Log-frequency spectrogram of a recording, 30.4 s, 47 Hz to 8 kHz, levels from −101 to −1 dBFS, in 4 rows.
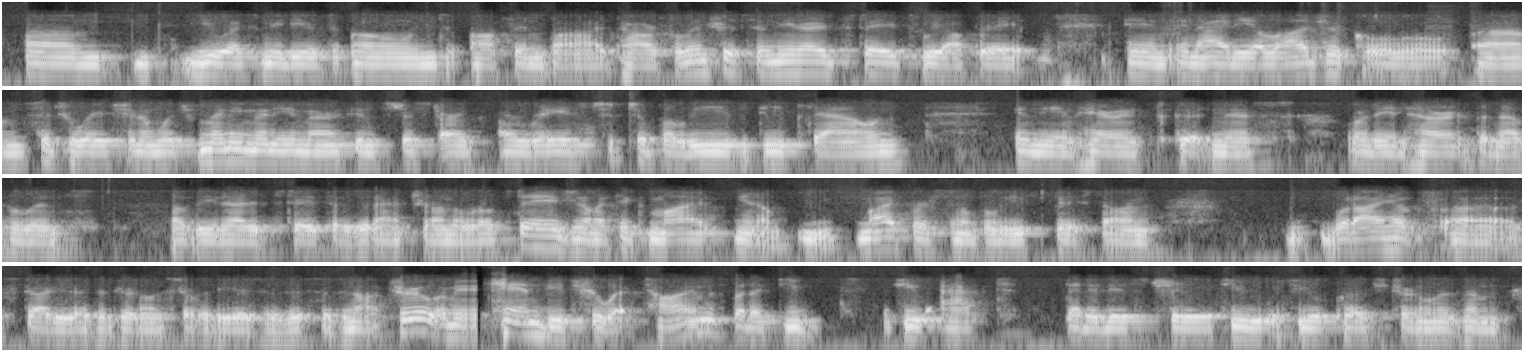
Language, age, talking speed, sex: English, 50-69, 205 wpm, male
